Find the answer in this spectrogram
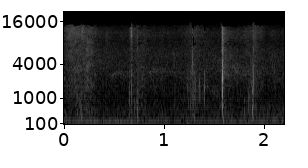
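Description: Footsteps of a man walking at a steady pace on a forest dirt trail strewn with roots and rocks, about five short steps over two seconds, one louder than the rest a bit past halfway.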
